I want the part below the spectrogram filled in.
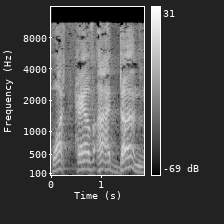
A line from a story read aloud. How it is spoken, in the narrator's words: said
